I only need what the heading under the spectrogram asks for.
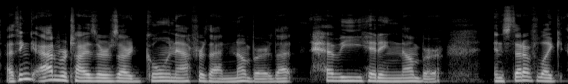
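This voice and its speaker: Man in his twenties, slightly high-pitched voice. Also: dry recording. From Nepal. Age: 20s. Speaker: interview guest. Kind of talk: casual conversational opinion.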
